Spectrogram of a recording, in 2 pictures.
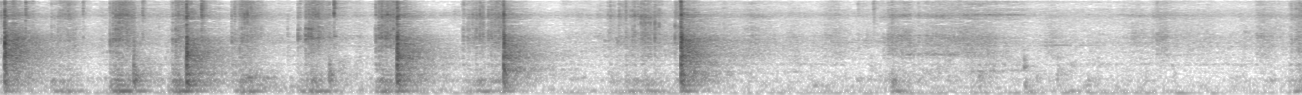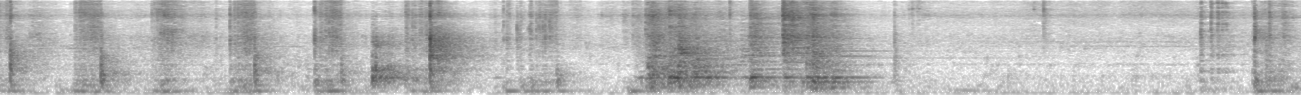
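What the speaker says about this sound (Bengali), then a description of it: "এদিকে আমি পেঁয়াজগুলো কেটে নিচ্ছি।" A knife chopping onions on a board in a home kitchen while caramel cooks, a rapid series of sharp close taps in bursts with short pauses, loud over a faint background.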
